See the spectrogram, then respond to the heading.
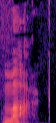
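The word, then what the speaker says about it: MUC: meritorious unit Commendation is abbreviated as Mu and pronounced as Muk Army the meritorious unit Commendation emblem warn to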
